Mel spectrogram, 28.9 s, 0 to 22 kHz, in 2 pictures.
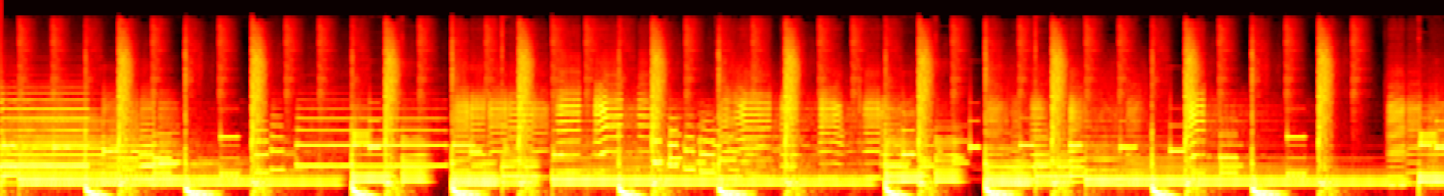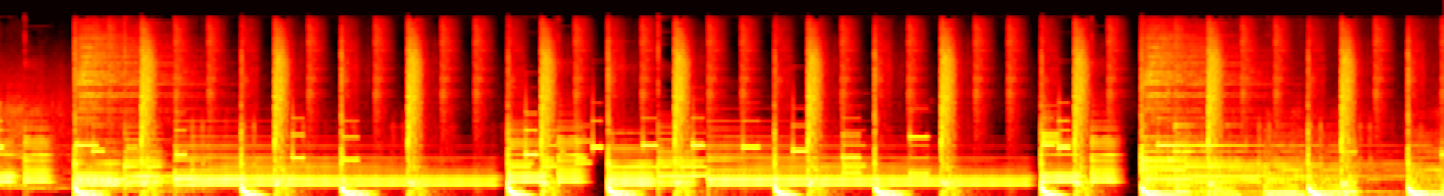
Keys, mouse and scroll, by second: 15.4 click, 15.9-16.4 middle drag, 16.4 scroll up 1, 16.6 scroll down 3, 17.5 click, 18.5 click, 19.4 z, 19.9-20.4 middle drag, 20.4 scroll up 3, 20.7-22.4 shift+middle drag, 22.4 z, 22.7 scroll down 3, 22.9-24.3 middle drag, 24.3 shift+a.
